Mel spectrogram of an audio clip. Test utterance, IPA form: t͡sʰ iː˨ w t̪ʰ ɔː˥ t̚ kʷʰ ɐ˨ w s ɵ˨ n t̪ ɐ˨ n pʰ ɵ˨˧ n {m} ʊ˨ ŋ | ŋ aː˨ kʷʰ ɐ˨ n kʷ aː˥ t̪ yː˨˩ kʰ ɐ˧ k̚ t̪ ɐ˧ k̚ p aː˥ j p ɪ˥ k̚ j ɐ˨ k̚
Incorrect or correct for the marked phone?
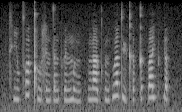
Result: correct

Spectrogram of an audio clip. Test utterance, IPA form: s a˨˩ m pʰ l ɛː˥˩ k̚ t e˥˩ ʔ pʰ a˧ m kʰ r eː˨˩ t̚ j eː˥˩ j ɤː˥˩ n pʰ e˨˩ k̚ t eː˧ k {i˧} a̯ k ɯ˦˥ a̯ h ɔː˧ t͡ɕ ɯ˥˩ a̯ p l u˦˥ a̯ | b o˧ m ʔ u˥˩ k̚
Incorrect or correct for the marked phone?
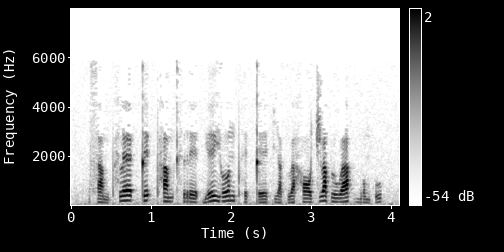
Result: incorrect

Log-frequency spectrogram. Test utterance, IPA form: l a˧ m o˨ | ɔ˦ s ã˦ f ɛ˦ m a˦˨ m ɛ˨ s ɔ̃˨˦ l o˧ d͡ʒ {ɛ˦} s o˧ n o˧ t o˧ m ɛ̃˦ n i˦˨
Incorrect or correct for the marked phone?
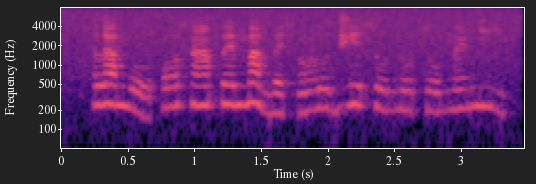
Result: incorrect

